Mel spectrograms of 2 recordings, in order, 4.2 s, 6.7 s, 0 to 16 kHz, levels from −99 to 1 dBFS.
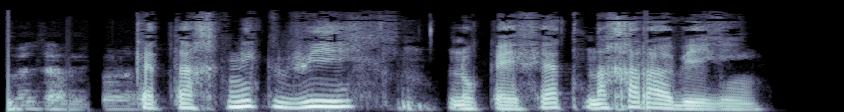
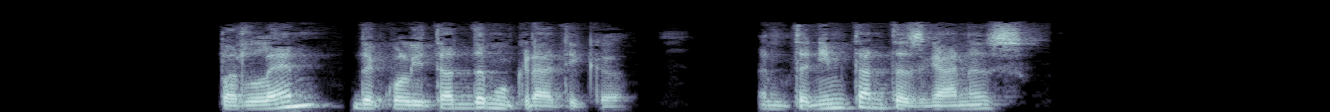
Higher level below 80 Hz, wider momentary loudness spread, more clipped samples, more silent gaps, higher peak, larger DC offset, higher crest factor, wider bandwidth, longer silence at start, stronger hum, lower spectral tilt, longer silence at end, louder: first, -44 dBFS vs -58 dBFS; first, 16 LU vs 11 LU; neither; second, none vs 3.20-3.28 s, 3.47-3.79 s; about the same, 0 dBFS vs -2 dBFS; neither; about the same, 14 dB vs 18 dB; first, 10.5 kHz vs 7.8 kHz; second, 0.05 s vs 1.1 s; neither; about the same, -6.5 dB/octave vs -5.5 dB/octave; second, 0.4 s vs 1.5 s; first, -15 LUFS vs -18 LUFS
